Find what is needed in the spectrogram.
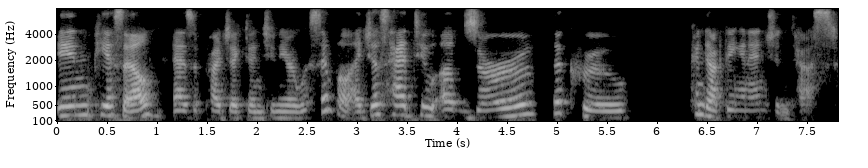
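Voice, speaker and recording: Lively intonation marks a woman's fairly slow delivery. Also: big swings in loudness. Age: 60s. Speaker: motivational speaker, former engineer. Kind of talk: workshop talk. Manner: animated.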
